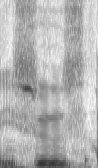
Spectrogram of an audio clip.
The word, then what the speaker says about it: Jesus: So Gabriel Jesus has been making wonderful performance, been dropping wonderful performance.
